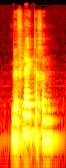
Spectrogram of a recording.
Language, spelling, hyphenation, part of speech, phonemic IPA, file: Dutch, bevlijtigen, be‧vlij‧ti‧gen, verb, /bəˈvlɛi̯.tə.ɣə(n)/, Nl-bevlijtigen.ogg
- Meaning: to become or be industrious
